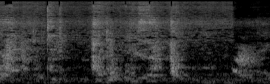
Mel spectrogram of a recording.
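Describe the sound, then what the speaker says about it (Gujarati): Onion with a pinch of asafoetida fries in hot oil for rajma, with a steady sizzle broken by several scraping stirs of a spoon against the pan, close and clear with no talk. "હવે આપણે ડુંગળીને શેકાવા દઈશું"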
